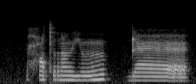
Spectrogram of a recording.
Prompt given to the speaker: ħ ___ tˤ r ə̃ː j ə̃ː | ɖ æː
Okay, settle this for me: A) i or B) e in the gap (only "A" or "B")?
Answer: B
